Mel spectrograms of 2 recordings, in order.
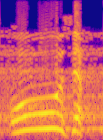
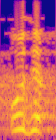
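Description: First: "أوثق" higher, with a long "uu"; إثبات الواو. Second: "أوثق" cut to a short u: u-thiq; حذف الواو. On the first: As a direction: hold the first vowel of "أوثق": uuu-thiq. («أوثق» بمد الواو) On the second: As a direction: say "أوثق" with no long vowel. («أوثق» بضمة قصيرة دون مد) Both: Shown as a demonstration. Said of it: "حذفنا الواو فصارت".

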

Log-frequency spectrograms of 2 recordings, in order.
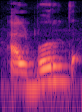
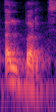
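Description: First: "البرد" said al-burd, with u; short u in "البرد", slightly rising; u vowel. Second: "البرد" said al-bard, with a; short a in "البرد", falling at the end; a vowel. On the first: Teacher shows both words differ, first al-burd with u. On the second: Teacher shows both words differ, then al-bard with a. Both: Shown as a demonstration. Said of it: "كلاهما".

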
